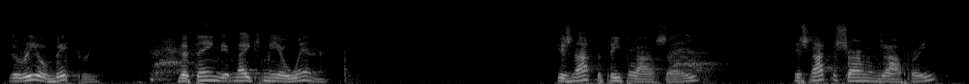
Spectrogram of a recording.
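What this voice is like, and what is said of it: Strong rural Southern hillbilly accent. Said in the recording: “this old crazy hillbilly accent”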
